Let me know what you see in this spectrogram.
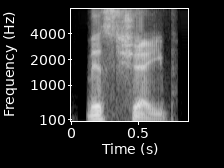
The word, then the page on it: misshape: British English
